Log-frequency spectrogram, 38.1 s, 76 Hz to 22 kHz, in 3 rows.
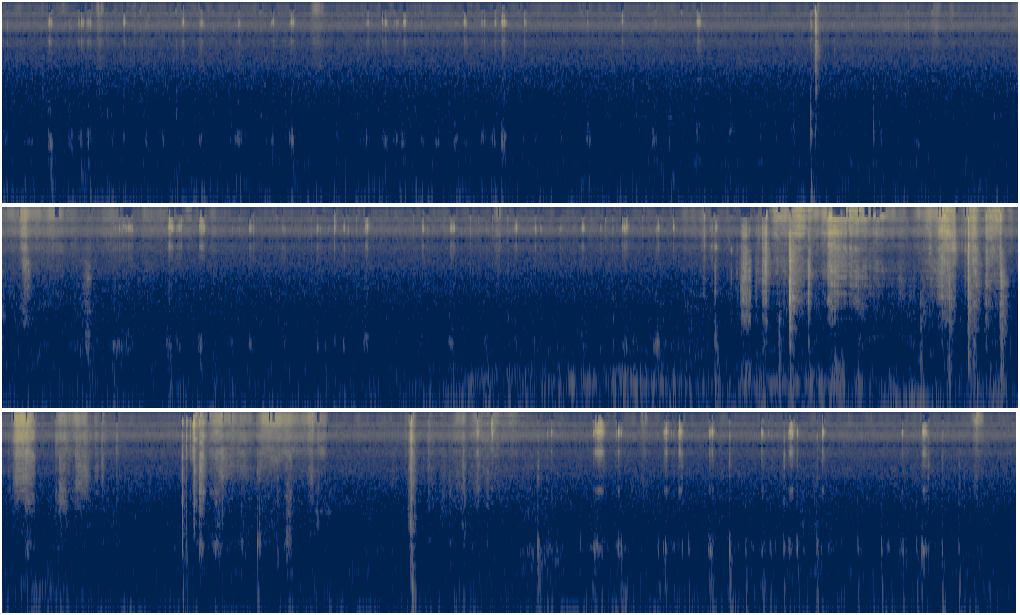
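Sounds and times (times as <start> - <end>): paper rustling: 21.8 - 26.7.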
